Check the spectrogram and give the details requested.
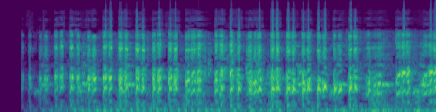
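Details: White-breasted waterhen calls played as a lure to draw in wild waterhens: a dense, fast run of harsh, croaking notes, about three a second, overlapping and unbroken after a brief silent start.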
